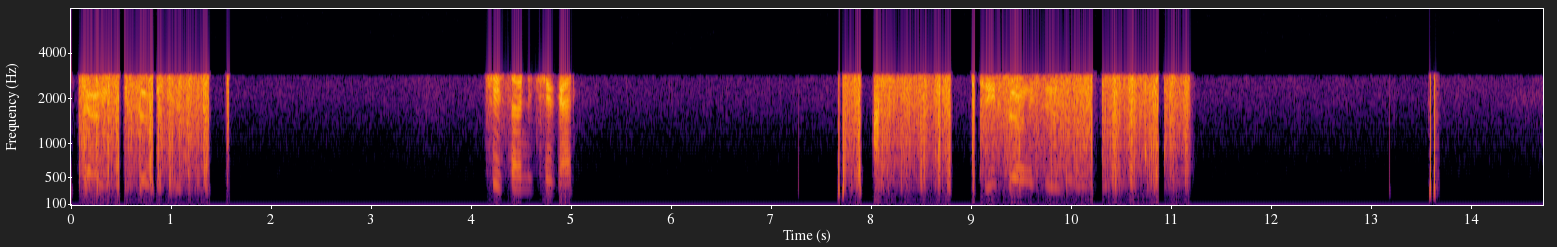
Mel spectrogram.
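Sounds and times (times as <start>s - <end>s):
radio static from an advisor radio on a fire engine's emergency channel: 0.0s - 1.6s, 7.7s - 11.2s
speech: 4.5s - 5.2s.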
